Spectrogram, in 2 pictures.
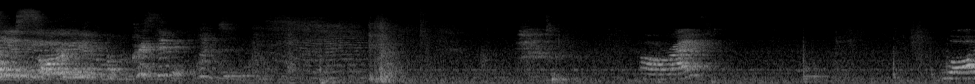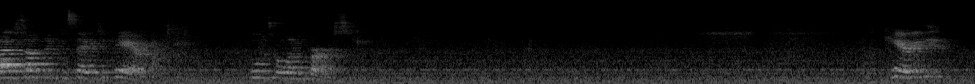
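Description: Young women speak and call out on a stage, heard from the audience in a hall.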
